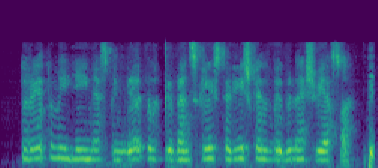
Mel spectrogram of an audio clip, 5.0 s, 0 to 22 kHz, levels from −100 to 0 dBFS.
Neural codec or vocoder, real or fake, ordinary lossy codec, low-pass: codec, 24 kHz, 1.5 kbps, HILCodec; fake; AAC, 24 kbps; 10.8 kHz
